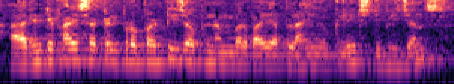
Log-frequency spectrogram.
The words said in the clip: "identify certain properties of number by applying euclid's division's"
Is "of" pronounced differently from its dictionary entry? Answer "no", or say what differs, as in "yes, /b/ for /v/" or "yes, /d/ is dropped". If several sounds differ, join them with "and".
yes, /p/ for /v/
